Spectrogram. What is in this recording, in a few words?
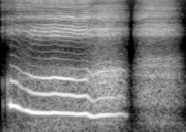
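LOW MOOD, Japanese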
